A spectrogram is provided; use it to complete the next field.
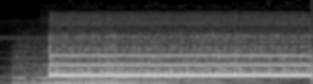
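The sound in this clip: A telephone ring starts abruptly as a loud, steady electronic tone and holds unbroken at an even level until the end.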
